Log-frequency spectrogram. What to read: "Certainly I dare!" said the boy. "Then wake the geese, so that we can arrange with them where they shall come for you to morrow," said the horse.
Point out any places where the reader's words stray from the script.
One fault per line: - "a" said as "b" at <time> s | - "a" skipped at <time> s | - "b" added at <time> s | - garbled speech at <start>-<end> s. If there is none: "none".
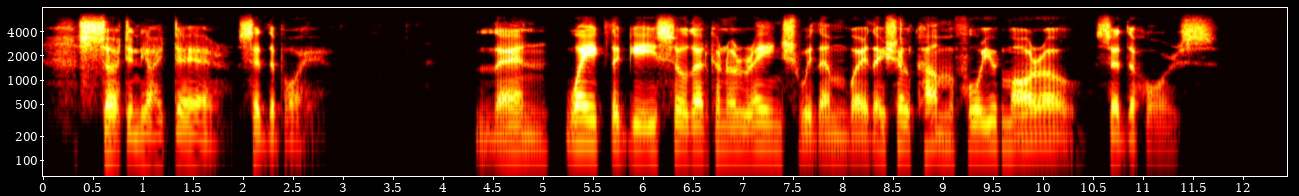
- "we" skipped at 6.7 s
- "to" skipped at 9.5 s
